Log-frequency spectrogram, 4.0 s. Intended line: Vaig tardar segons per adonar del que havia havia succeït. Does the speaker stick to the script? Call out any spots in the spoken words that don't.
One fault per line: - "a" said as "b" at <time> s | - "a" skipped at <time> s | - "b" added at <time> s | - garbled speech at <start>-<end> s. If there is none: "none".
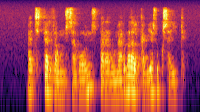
- "uns" added at 1.2 s
- "me" added at 2.5 s
- "havia" skipped at 3.1 s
